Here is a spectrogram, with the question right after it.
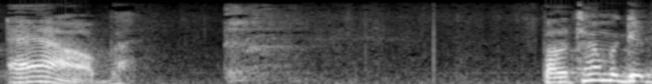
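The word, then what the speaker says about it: Ab (אב): It would be pronounced something like Ab.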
